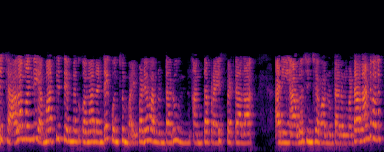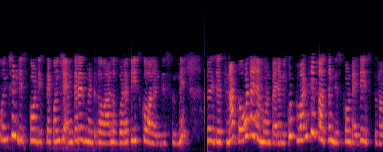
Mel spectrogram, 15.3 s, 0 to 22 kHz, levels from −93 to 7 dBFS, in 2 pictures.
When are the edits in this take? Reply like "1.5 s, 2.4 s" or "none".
11.7 s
